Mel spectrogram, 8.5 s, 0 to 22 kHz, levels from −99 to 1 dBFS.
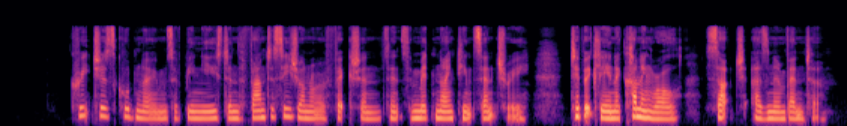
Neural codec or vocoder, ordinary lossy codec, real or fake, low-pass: none; none; real; 9.9 kHz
